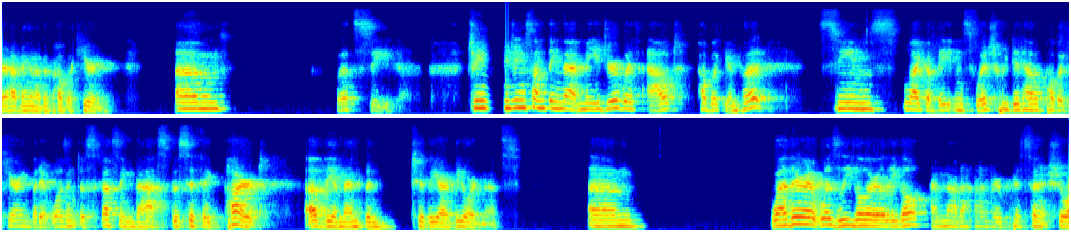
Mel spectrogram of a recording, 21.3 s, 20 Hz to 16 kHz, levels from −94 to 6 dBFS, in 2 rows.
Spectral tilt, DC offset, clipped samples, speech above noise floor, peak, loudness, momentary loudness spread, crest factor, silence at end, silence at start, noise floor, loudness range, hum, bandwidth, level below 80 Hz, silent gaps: -8 dB/octave; under 0.1%; under 0.1%; 64 dB; -4 dBFS; -22 LUFS; 13 LU; 18 dB; 0 s; 0 s; -85 dBFS; 6 LU; none; 8.8 kHz; -68 dBFS; none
